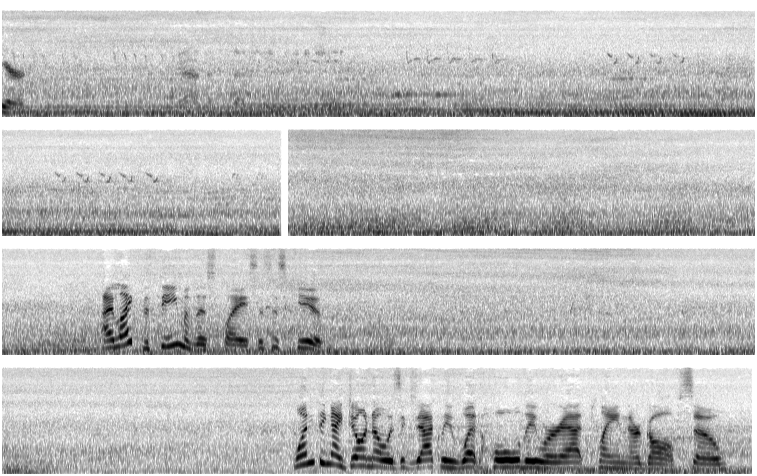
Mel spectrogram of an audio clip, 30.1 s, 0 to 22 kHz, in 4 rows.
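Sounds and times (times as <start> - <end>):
engine drone: 0.0 - 30.0
road traffic hum: 0.0 - 30.0.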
